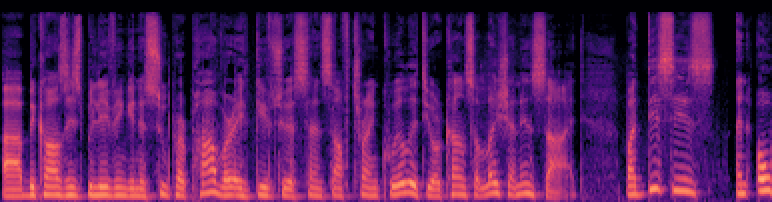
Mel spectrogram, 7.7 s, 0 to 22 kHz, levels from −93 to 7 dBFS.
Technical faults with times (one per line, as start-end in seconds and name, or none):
1.57-2.91 train of clicks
